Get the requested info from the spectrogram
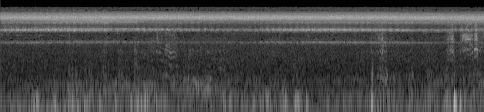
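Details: In July, a steady, high, shimmering drone of cicadas rings over the low rush of a shallow, gently flowing clear stream in midsummer.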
